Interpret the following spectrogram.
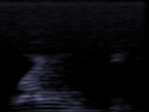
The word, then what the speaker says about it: Waiãpi: A audição de hoje tem uma convidada especial, deputada eleita Silvia Waimpi. Estou certo na pronúncia? Corretíssimo.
